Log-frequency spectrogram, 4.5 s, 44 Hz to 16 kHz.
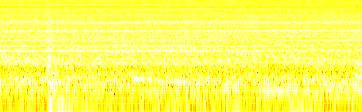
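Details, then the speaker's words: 1999 Fadal VMC 4020A CNC vertical machining center, recently gone through, ball screws about 5 years old. Even, steady hum with a light airy hiss and no knocking, grinding or rumble; spindle bearings are quiet and the machine runs normally. "can hear that it's quiet. Yeah. So no jerking or anything of the bearings, nothing like that."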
